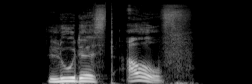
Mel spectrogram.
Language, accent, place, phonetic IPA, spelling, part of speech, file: German, Germany, Berlin, [ˌluːdəst ˈaʊ̯f], ludest auf, verb, De-ludest auf.ogg
- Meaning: second-person singular preterite of aufladen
